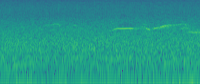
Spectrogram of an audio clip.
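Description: Steady low background hiss in a pause between speech, with a faint thin high whistle that holds briefly and then rises and falls in the second half.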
